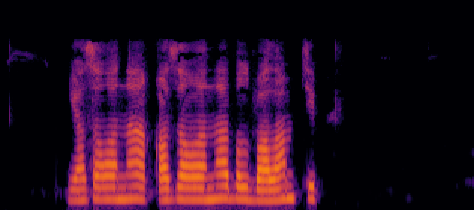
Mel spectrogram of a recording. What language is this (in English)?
Bashkir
